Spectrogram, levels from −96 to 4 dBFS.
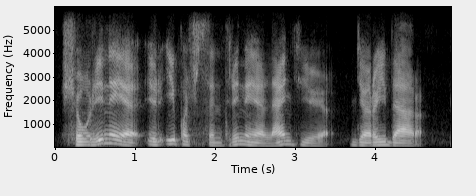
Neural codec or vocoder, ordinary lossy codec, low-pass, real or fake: none; Opus, 16 kbps; 5.4 kHz; real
